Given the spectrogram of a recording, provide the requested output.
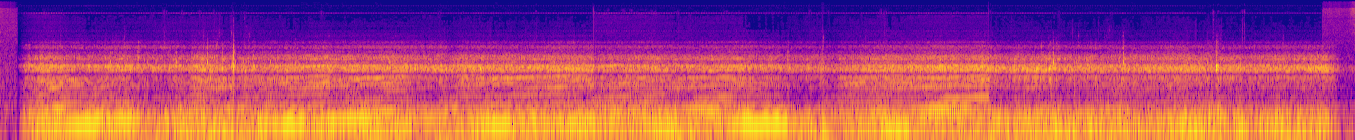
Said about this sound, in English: So now it's time to take the car for a ride.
